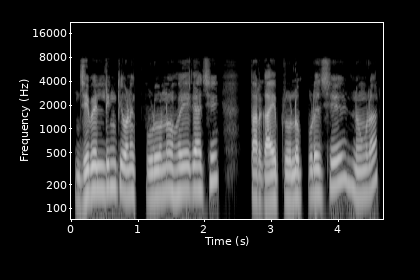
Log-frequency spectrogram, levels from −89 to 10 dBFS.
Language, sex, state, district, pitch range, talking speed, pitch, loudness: Bengali, male, West Bengal, Cooch Behar, 140-175 Hz, 155 wpm, 155 Hz, -21 LUFS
